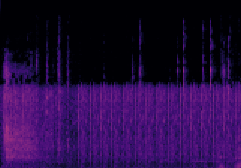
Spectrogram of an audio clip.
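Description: A gun in a video game fires rapidly and repeatedly, a dense burst of rattling shots that continues without a break at close, loud level.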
